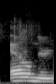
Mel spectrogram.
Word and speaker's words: ulnar: Ulnar nerve is how it's pronounced. Ulnar.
